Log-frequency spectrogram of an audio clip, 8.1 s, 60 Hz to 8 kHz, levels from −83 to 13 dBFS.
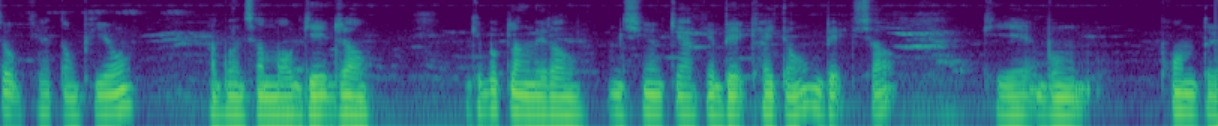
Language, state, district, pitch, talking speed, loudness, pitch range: Kokborok, Tripura, West Tripura, 100 Hz, 140 wpm, -19 LUFS, 95-105 Hz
